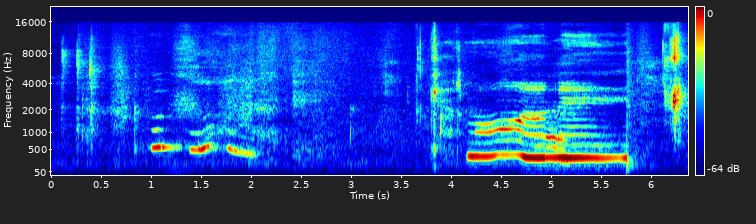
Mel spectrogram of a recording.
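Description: A young woman speaks softly and warmly, close by.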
